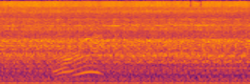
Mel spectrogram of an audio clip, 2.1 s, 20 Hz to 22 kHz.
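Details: 2006 Ford F-250 6.0 Powerstroke diesel after wiring an upfitter switch as a high idle switch (parking brake applied); switch turned off. Deep, even rumble at steady low idle with no hunting or surging; back at normal base idle.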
